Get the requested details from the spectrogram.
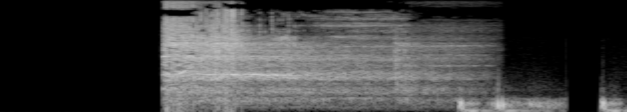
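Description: A sudden loud shriek from a horror game blasts out and fades.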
